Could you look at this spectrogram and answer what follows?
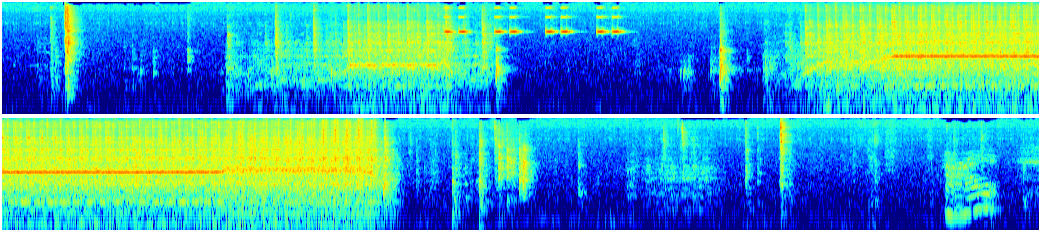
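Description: A sewing machine stitching a dart on a dress. Short stop-start bursts of rapid stitching are followed by one long, steady run of whirring needle strokes, with a voice talking in the quieter stretches before and after.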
